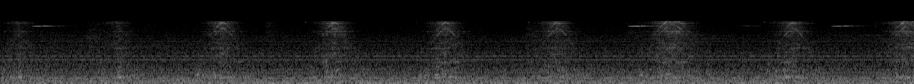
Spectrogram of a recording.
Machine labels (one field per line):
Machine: slide rail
